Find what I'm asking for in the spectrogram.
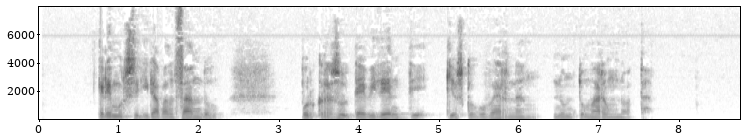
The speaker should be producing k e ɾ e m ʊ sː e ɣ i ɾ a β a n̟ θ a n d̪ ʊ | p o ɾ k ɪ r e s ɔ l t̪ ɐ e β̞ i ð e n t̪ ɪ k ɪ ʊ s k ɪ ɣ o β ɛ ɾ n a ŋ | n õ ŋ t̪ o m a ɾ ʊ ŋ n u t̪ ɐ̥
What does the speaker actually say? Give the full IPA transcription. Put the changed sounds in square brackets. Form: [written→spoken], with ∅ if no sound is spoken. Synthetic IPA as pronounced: k e ɾ e m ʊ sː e ɣ i ɾ a β a n̟ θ a n d̪ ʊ | p o ɾ k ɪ r e s [ɔ→u] l t̪ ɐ e β̞ i ð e n t̪ ɪ k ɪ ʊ s k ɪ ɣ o β ɛ ɾ n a ŋ | n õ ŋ t̪ o m a ɾ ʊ ŋ n [u→ɔ] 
